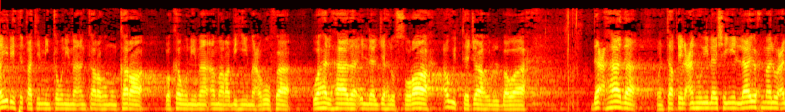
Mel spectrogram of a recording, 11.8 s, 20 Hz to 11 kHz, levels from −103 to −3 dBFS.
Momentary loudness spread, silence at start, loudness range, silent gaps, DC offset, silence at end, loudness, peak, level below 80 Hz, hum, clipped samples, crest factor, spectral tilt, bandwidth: 11 LU; 0 s; 3 LU; none; under 0.1%; 0 s; -24 LUFS; -4 dBFS; -58 dBFS; none; under 0.1%; 20 dB; -5 dB/octave; 8.8 kHz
